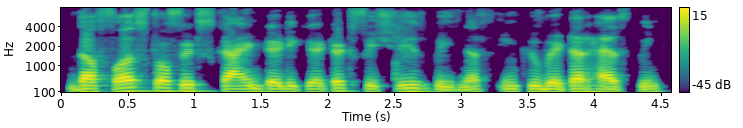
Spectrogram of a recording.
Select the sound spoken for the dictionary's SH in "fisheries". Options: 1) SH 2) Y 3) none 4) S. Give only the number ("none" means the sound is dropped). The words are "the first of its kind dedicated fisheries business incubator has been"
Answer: 1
